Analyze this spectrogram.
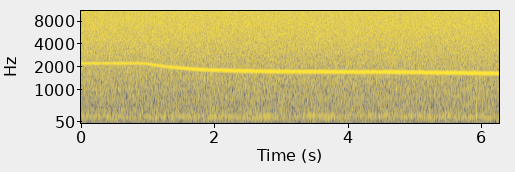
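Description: Piper Warrior III cabin noise at reduced approach power: a steady hiss with a faint low engine hum underneath, and a thin steady whine that drops slightly in pitch about a second in.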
